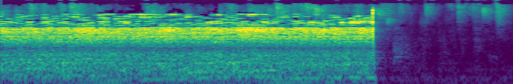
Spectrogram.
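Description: Steady hiss of static, with no voices in it, cutting out abruptly about four and a half seconds in and leaving near silence.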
